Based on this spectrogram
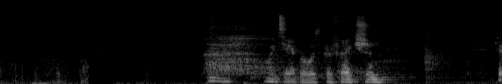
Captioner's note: sighs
